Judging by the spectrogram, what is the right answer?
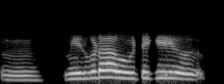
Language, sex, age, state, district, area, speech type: Telugu, female, 30-45, Andhra Pradesh, Kurnool, rural, conversation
